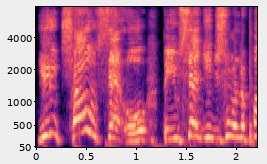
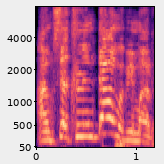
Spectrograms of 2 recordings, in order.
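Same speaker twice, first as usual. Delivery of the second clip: ordinary talk, nothing marked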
